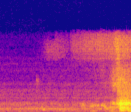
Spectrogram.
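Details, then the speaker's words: Home mechanical ventilator noise heard during a podcast recording by its user; a low steady hum builds into a brief rising rush of air as the ventilator delivers a breath. "that noise you hear is my ventilator."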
